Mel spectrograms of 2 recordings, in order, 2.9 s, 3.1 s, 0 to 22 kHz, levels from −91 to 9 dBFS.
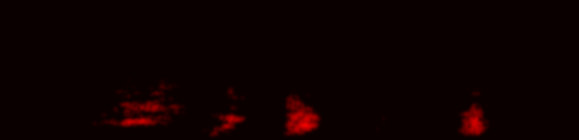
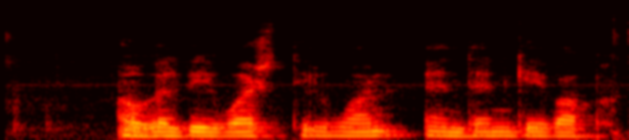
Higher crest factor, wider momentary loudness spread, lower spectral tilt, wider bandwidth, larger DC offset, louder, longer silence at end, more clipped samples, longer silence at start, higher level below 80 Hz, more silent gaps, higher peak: first, 22 dB vs 16 dB; about the same, 5 LU vs 7 LU; second, -4 dB/octave vs -9 dB/octave; second, 4.6 kHz vs 8.6 kHz; neither; second, -66 LUFS vs -33 LUFS; first, 0.45 s vs 0.05 s; neither; second, 0.45 s vs 0.6 s; second, under -90 dBFS vs -68 dBFS; first, 1.24-1.28 s, 1.62-1.86 s, 1.96-2.19 s vs none; second, -46 dBFS vs -18 dBFS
